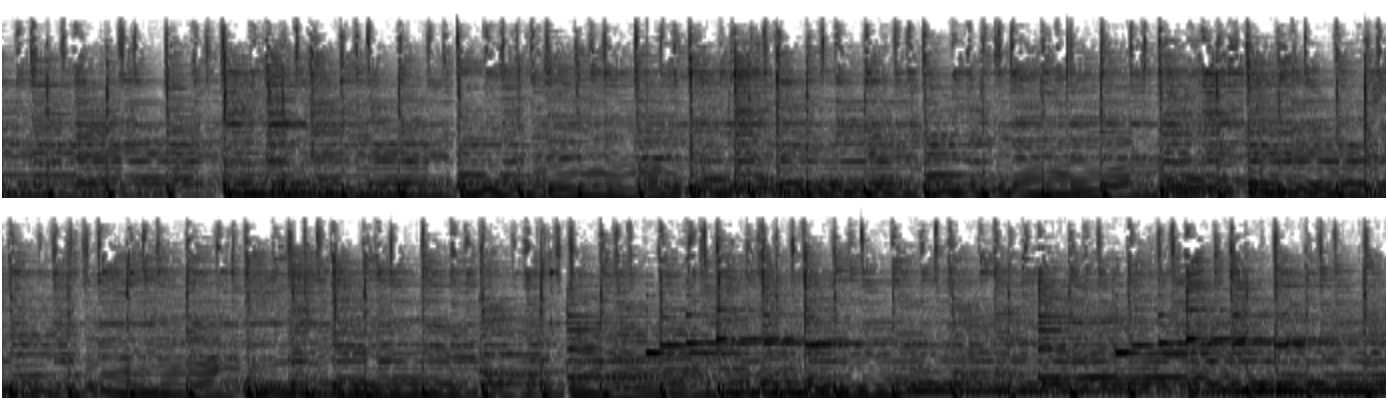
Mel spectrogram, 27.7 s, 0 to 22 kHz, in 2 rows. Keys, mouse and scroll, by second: 6.2 middle click, 7.8 c, 14.4 middle click, 17.1 middle click, 18.0 i, 19.4 middle click, 21.0 alt+e, 23.9 middle click, 25.1 i.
